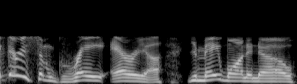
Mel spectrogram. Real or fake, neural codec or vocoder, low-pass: fake; vocoder, 22.05 kHz, 80 mel bands, Vocos; 3.6 kHz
